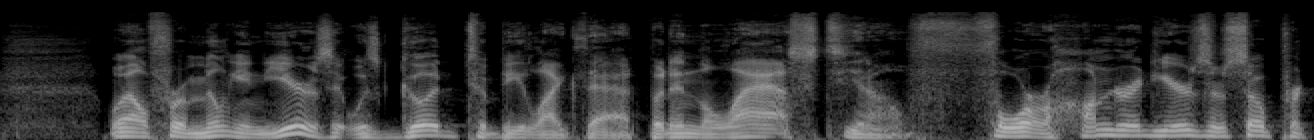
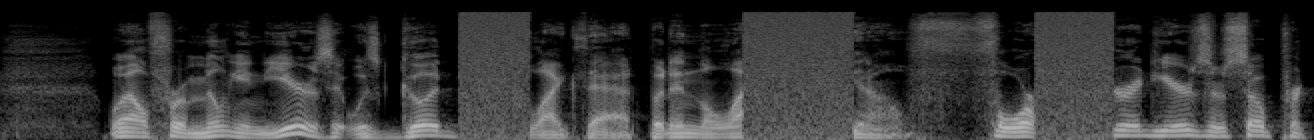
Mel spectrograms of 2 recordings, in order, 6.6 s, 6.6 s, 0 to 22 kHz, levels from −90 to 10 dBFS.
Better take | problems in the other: first | audio cutting out; filled with static; at 2.5 s, at 3.5 s for 0.5 s and at 5 s

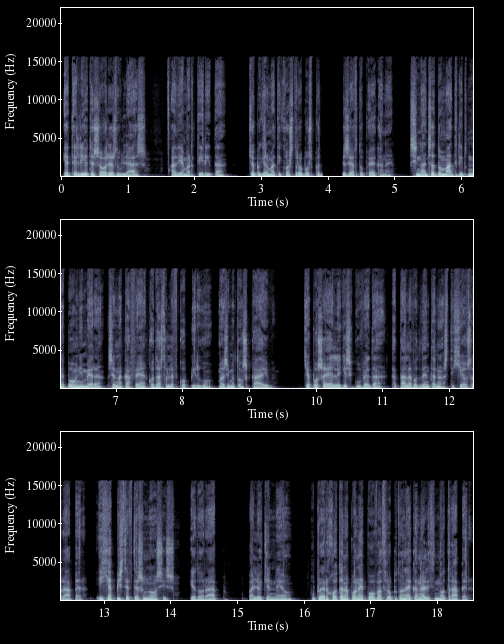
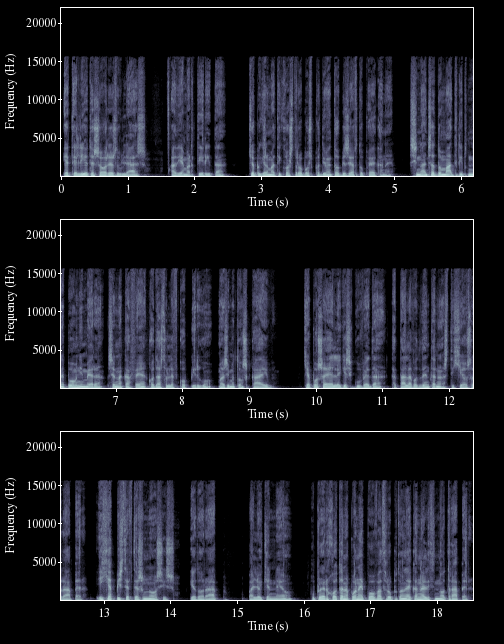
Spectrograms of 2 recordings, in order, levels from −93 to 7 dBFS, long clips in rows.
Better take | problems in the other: second | audio cutting out; at 4 s

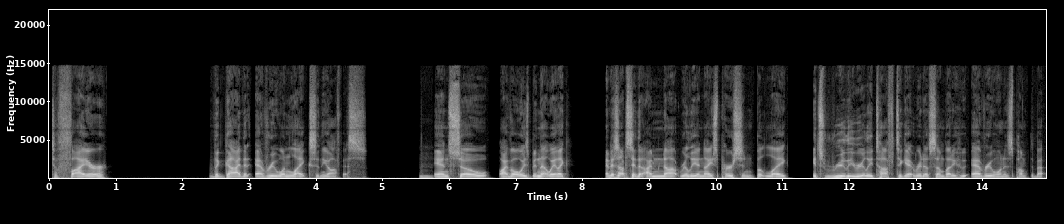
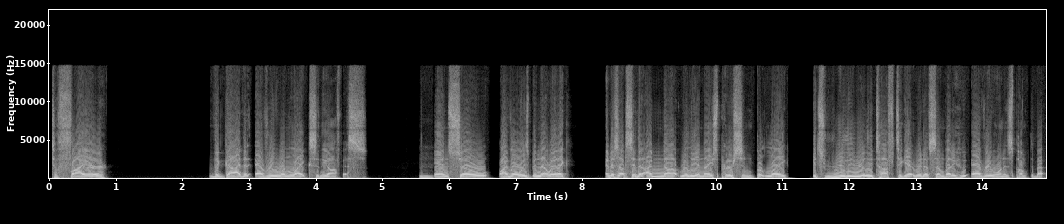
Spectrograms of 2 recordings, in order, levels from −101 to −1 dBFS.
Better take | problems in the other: first | distortion; heavy; 5 dB below the speech

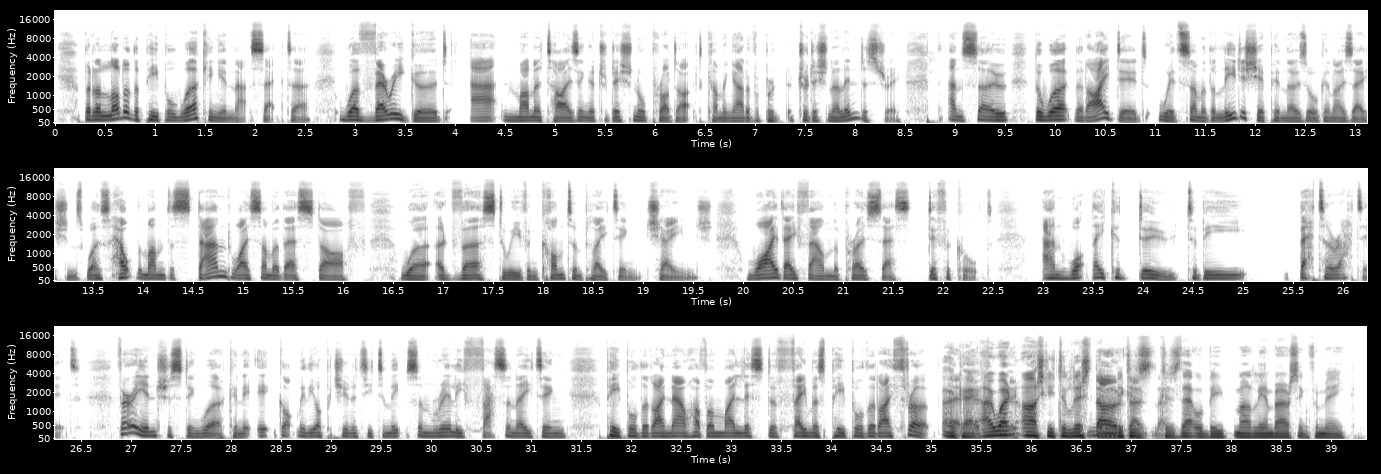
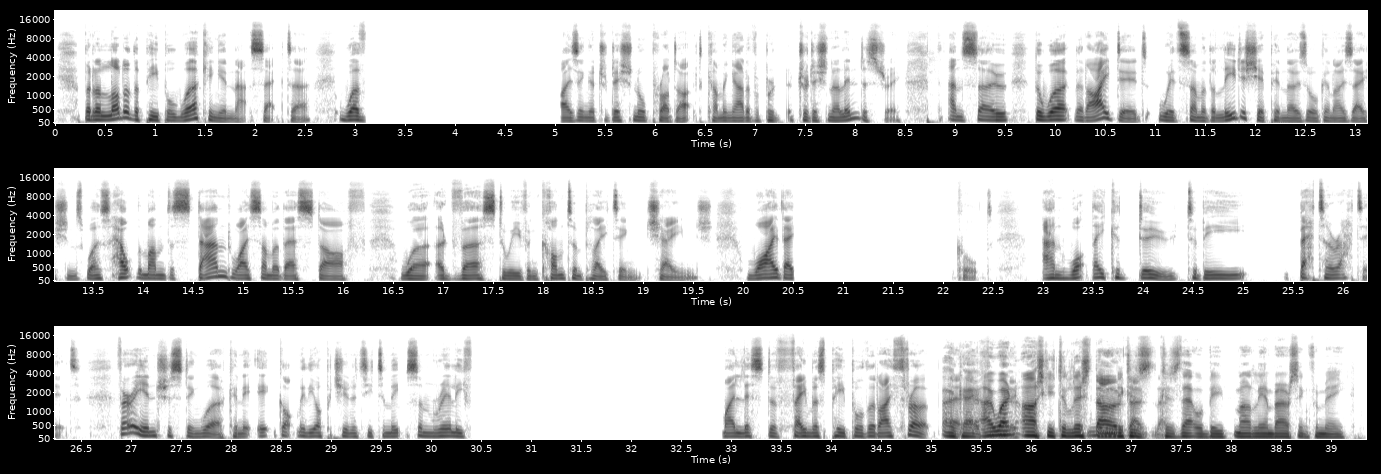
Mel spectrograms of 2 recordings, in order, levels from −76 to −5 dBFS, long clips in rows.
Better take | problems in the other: first | audio cutting out; at 3 s for 2 s, at 21 s for 1.5 s and at 30 s for 2.5 s

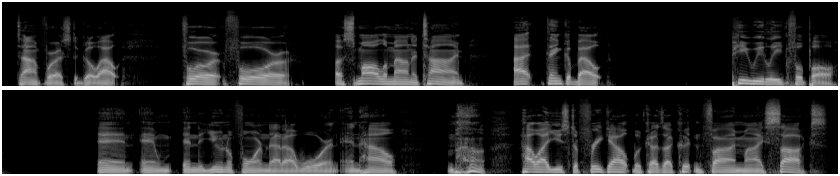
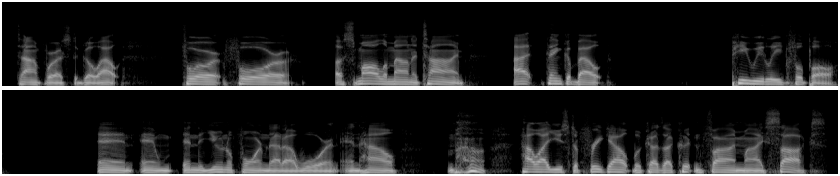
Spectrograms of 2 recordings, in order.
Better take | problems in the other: first | muffled; very; fading above 2.5 kHz

